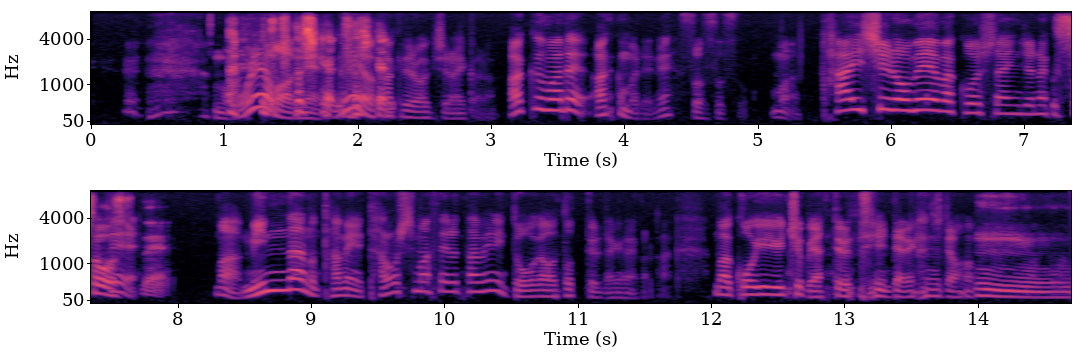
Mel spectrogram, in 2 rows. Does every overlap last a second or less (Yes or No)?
No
